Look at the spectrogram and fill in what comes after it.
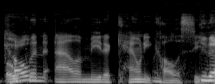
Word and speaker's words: Oakland Alameda County Coliseum: Oakland Alameda County Coliseum.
